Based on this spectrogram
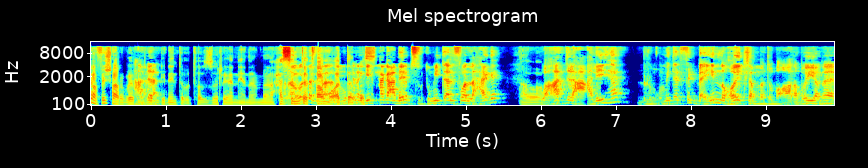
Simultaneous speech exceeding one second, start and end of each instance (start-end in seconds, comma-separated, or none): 2.6-3.8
